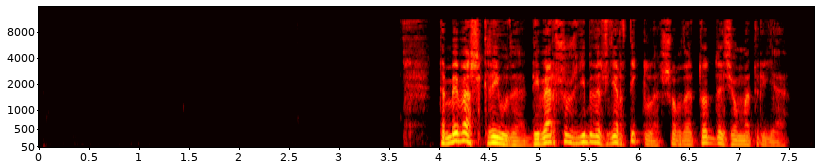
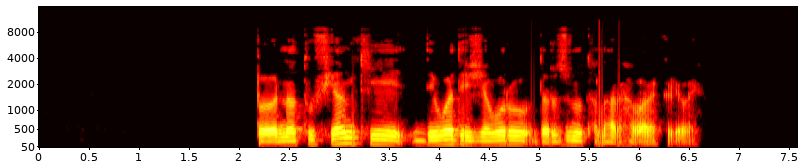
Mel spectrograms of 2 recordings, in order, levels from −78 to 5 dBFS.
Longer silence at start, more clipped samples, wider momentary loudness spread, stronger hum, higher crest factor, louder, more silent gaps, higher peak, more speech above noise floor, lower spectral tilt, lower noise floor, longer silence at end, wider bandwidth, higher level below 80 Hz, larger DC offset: first, 3.65 s vs 2.2 s; neither; first, 16 LU vs 9 LU; neither; about the same, 20 dB vs 18 dB; second, -25 LUFS vs -17 LUFS; neither; second, -8 dBFS vs 0 dBFS; second, 58 dB vs 64 dB; second, -5 dB/octave vs -6.5 dB/octave; about the same, -82 dBFS vs -80 dBFS; second, 0.3 s vs 1 s; first, 11.5 kHz vs 9.4 kHz; first, -52 dBFS vs -58 dBFS; neither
